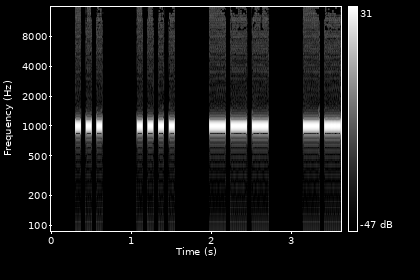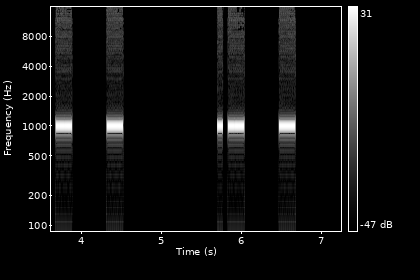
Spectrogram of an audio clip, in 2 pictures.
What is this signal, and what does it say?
Morse code, heard as a keyed tone, about 18 wpm, spaced as for 12 wpm, 1000 Hz. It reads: SHOOT AT
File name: qotdfiles / 12wpm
